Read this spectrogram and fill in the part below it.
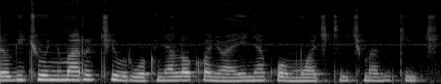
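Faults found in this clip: No faults found on listening.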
